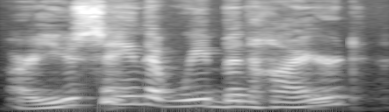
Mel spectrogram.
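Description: A man's voice: high-pitched, lively intonation, unhurried, breathy edge, pitched above the performer's own voice, full character voice. A man narrating a story voices a modest, joking male apprentice tradesman with a casual, self-deprecating manner. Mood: wry.

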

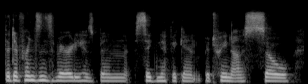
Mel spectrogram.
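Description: A young woman hosting her own podcast, talking casually and earnestly, her throat slightly raspy from being sick. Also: sits low, steady tone, quick pace, warm tone. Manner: chatty and earnest, with fillers and small laughs. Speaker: podcast host. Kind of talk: casual solo podcast talk. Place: home.

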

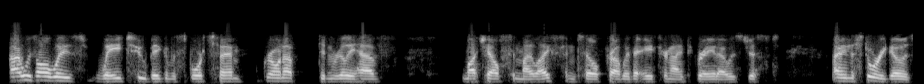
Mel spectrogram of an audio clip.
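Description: A man's voice: mid-range voice, dry recording. A young man from outside Atlanta with a mixed Northern and Southern US accent, answering interview questions as a sports writer with wry, self-deprecating asides. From outside Atlanta, Georgia. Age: young adult. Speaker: sports beat writer, guest. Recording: tinny phone line.

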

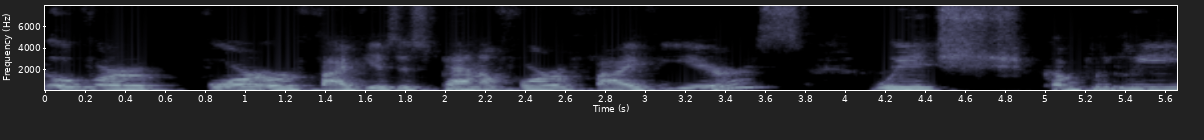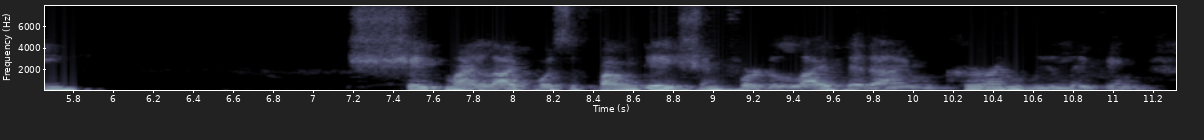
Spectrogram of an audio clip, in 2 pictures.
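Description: A woman from the Netherlands with a Dutch accent, a guest in an interview over a video call, talking hesitantly with many pauses and restarts. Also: medium pitch, rough recording.

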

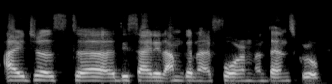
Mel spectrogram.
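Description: Slovak woman, 30s, kinda low voice, talks loose w lots of uh and restarts, dry sound. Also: flat delivery, a little slow, no echo. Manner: chatty, many fillers and restarts. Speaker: guest, dance teacher. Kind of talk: casual interview answers.

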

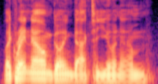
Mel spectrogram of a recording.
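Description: Earnest young man, dark smooth voice. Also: mid-range voice, fairly even intonation, moderate pace, no echo, clean studio sound. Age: 20s. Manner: earnest, reflective storytelling. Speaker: podcast co-host. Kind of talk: casual chat.

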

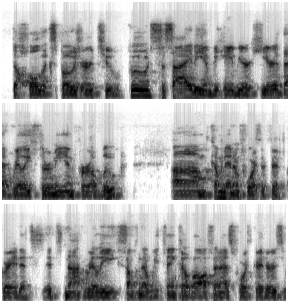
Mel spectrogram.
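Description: Deep-voiced young man, native Turkish speaker. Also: fairly bright tone, low-quality recording. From Turkey. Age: young adult. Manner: earnest, detailed storytelling. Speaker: registered dietitian guest. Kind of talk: podcast interview.

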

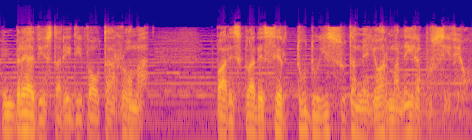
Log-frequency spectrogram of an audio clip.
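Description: A man's voice: sits low, steady tone, normal speed, close to an everyday voice. An actor playing a troubled, proud Roman nobleman in a radio drama, with formal, theatrical delivery. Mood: anguished. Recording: dull, band-limited radio recording, music bed.

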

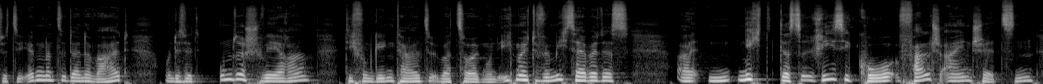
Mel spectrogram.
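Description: A man's voice: fairly high pitch, dark tone. A man speaking alone on his podcast as a missionary, explaining his views in a reflective way with frequent hesitations and restarts. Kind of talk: solo podcast commentary.

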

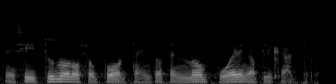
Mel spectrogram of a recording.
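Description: A man's voice: lowish voice, brisk, mellow, dull audio. A man in his thirties with a Dominican accent, speaking as an interview guest in an explanatory, conversational way. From Dominican Republic.

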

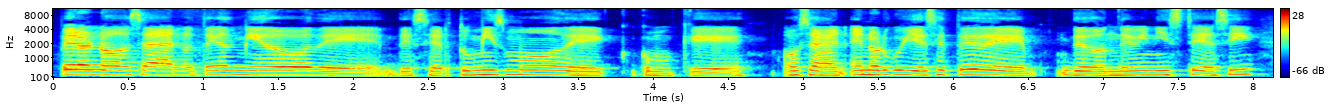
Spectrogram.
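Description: A woman's voice: medium pitch, fairly even intonation, a little slow, hardly any pauses, fairly bright tone, clear, resonant tone. A young woman, a university student, chatting casually as an interview guest, laughing often and using many fillers. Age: young adult. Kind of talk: casual chat.

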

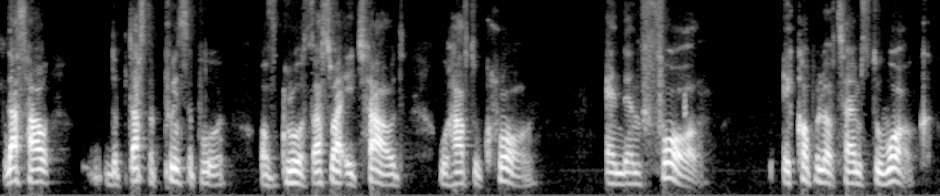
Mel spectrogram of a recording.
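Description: Interview guest: man, 30s, earnest, repeats himself for emphasis, mid-pitched voice. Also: a little slow, pauses often, breathy edge. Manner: earnest, repeats phrases while building a point. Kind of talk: career advice interview.

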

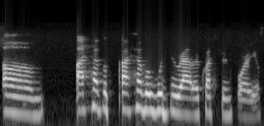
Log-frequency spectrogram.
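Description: A woman's voice: mid-range voice, steady tone, moderate pace, dry recording. A young woman on a group call with friends, laughing often and explaining things patiently. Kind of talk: casual chat. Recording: dull muffled computer mic.

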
